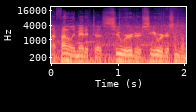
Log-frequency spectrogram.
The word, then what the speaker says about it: Seward: had lunch and I did get confirmation it's pronounced Seward and I'm at the D point I guess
